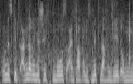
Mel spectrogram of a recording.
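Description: Calm guy explaining stuff while riding, higher voice, some road noise. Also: quick pace. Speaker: gravel and road cycling expert. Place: outdoors on a group bike ride.

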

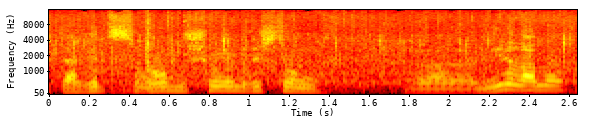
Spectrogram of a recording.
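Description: Brief: higher-voiced male rider, joking banter, rainy outdoor noise. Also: animated, moderate pace. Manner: joking, laid-back banter. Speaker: experienced gravel rider. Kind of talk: casual chat while cycling. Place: outdoors on a group bike ride in rain. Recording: loud outdoor wind, rain and traffic noise.

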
